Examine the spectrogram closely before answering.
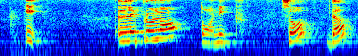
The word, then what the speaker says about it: y: So to indicate a place, we use the pronoun y. It's pronounced e.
